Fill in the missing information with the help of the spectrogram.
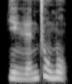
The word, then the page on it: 引人注目: yǐn rén zhù mù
